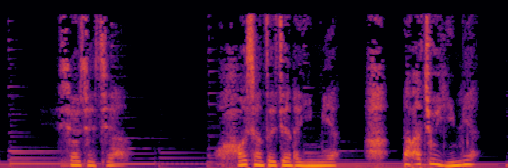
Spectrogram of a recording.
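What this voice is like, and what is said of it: Soft murmuring to oneself. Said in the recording (Chinese): “小声的喃喃自语”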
